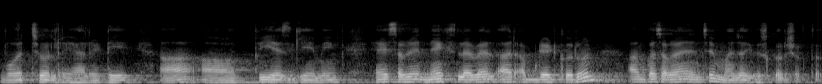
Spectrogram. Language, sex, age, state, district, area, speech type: Goan Konkani, male, 18-30, Goa, Bardez, urban, spontaneous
